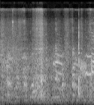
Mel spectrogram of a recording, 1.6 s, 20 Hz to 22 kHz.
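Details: Native desi chickens on a farm with 29 free-running hens kept for eggs: overlapping soft clucks and short harmonic calls over a broad, hissy background.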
